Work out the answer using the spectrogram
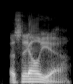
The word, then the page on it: azalea: American English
